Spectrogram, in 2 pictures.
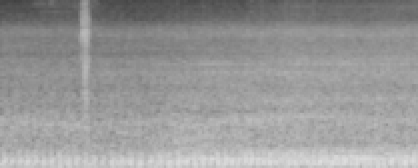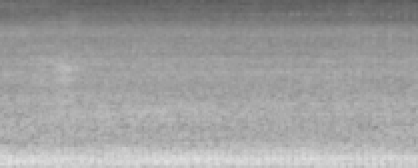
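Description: Small motorcycle engine running close by, getting louder about a second in and then holding steady, with one short sharp click about half a second in.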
